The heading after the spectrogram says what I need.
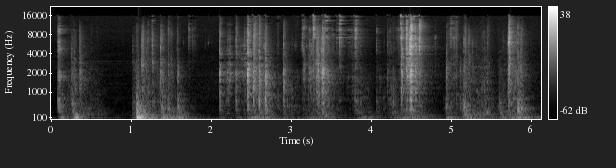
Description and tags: closing bedroom door
closing, door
